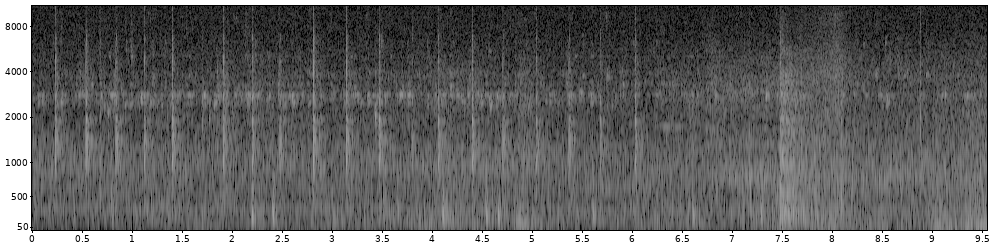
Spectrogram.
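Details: Jeep Wrangler 4.0 inline-six after shutdown: sharp, light, slightly uneven ticks about three a second, felt in the valve springs, occurring after any engine rotation, faster when hot; engine reports cylinder 6 misfire.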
